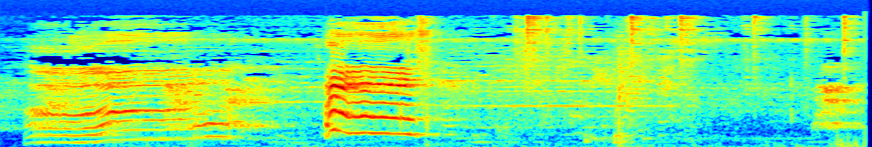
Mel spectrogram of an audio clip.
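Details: A fierce Beagle puppy answers the neighbour's barking dogs. It gives a long wavering howl, then a loud, rising yelp-like bark-howl, a quieter lull, and a short bark at the end.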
